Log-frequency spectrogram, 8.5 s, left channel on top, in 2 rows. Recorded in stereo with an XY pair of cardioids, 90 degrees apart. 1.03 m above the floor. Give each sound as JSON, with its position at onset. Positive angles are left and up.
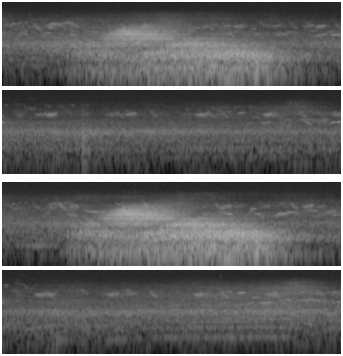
{"t": 0.8, "sound": "a whoosh", "azimuth_deg": -25, "distance_m": 2.0}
